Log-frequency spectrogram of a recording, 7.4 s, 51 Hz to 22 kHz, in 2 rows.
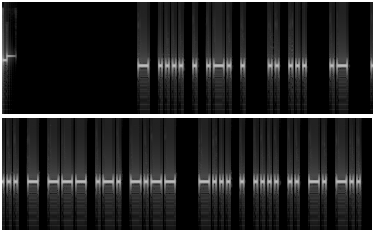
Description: Morse code, heard as a keyed tone, about 36 wpm, 700 Hz. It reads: THERE IS A STORY BEHIND
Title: Sentences from Top 1000 Words - Review Part 5 - 35wpm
